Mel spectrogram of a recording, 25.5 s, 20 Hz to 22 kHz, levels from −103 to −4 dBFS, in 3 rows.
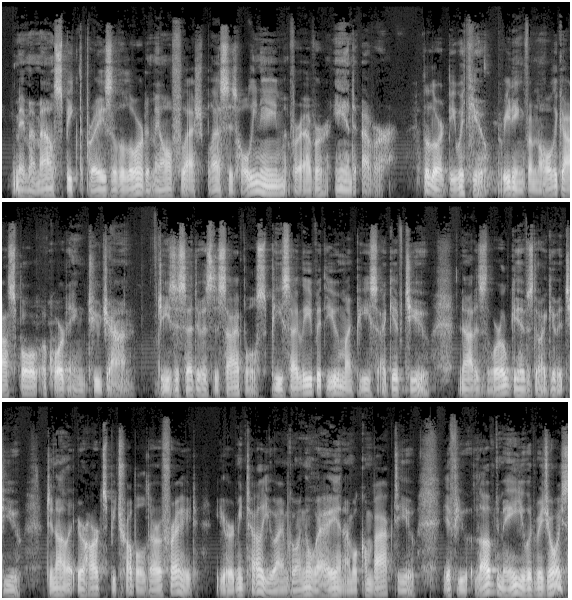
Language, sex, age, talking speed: English, male, 40-59, 220 wpm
